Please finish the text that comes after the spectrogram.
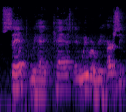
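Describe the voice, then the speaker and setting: A man speaking conversationally in a documentary interview, halting now and then mid-sentence, as a theatre troupe member. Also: fairly high pitch. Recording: roomy echo, distant microphone.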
